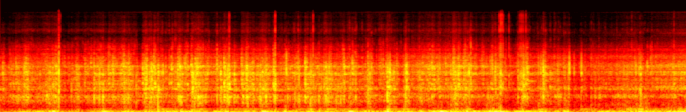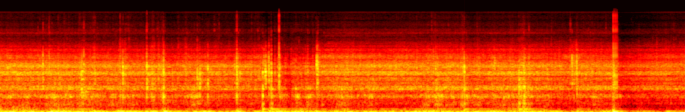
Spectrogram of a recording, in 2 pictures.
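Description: Road bike moving over a rough dirt and packed-snow fire road: a continuous rattle and crunch of tyres and frame over a low rumble, easing off briefly near the end.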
